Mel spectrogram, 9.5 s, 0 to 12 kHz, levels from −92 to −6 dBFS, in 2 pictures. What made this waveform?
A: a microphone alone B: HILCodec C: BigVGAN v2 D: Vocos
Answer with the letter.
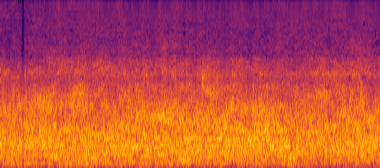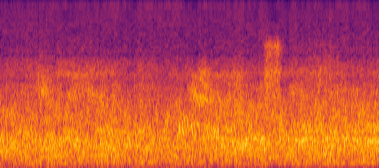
B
